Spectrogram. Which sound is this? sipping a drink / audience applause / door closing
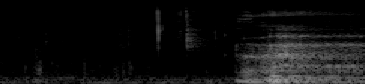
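sipping a drink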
